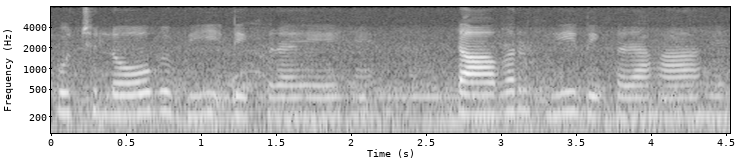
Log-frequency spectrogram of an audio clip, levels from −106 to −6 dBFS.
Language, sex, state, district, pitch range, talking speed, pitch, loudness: Hindi, female, Madhya Pradesh, Dhar, 190-215 Hz, 145 wpm, 200 Hz, -20 LUFS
